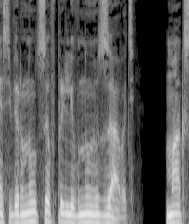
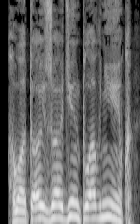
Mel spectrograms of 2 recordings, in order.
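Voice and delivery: put-on urgent boy voice; 7 semitones higher, slower than usual. Max urging Newton.

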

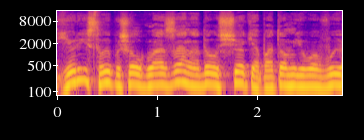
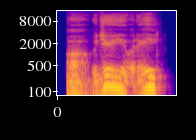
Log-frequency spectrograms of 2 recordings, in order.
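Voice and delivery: lower, slow grumbling thug; the thug with the knuckleduster grumbles it, lower and slow; grumbled; 6 semitones lower than usual. A narrator's reading. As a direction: grumble it low and sullen. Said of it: "буркнул мужик со свинчаткой".

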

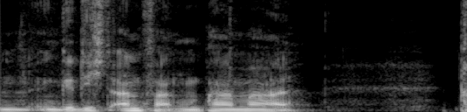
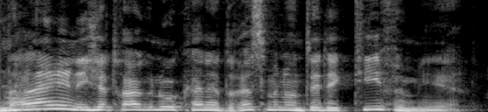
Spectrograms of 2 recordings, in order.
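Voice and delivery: much higher, fed-up outburst; husband snapping back at his wife, exasperated and much higher; 10 semitones higher than usual. Acted. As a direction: throw up your hands and shout it out. Husband snaps back in quarrel.

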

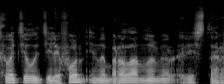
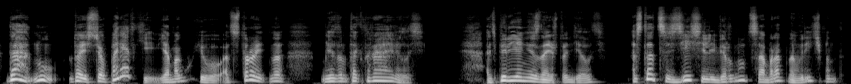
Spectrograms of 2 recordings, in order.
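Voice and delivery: high, plaintive fretting; distressed, high-pitched and unsure; upset, sniffly; 8 semitones higher, 6 dB louder than usual. A narrator's reading. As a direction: put on a brave face, then waver. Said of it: "Битси шмыгнула носом".

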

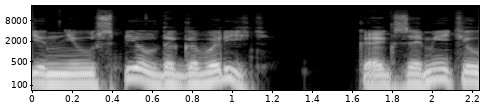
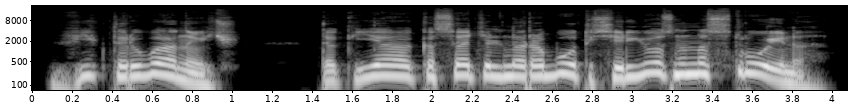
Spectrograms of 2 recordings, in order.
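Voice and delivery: put-on girl's voice, higher, insisting; earnest girl; 8 semitones higher than usual. A narrator's reading. Girl tells her boss she is serious, higher and earnest.

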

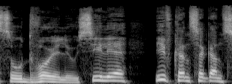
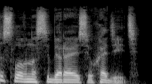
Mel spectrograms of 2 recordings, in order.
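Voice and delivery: usual speaking voice

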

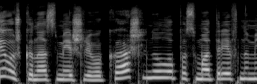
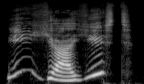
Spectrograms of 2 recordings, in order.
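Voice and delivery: small high creature voice, slow; squeaky little kitten; 6 semitones higher, slower than usual. A narrator's reading. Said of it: "раздалось над головой".

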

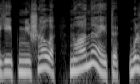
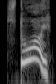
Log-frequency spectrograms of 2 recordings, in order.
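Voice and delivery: high, sudden cry to halt; cried out; 11 semitones higher than usual. A narrator's reading. Girl trying to stop her attacker, crying out high. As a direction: call out sharply with pitch leaping up. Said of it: "Я крикнула".

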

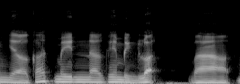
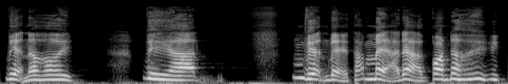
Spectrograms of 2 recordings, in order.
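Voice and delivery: mother crying out to her son's ghost, wailing; calling out wailing; 12 semitones higher than usual. A narrator's reading. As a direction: call into the night for her lost child. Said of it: "ngó qua đầu nhà mà gọi".

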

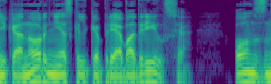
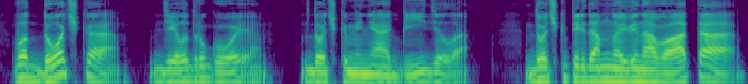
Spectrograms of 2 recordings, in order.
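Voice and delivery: feigned-kindly mistress; 6 semitones higher than usual. A narrator's reading. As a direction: croon high at the old servant, stretching the words. (притворно ласковая барыня, высоко и протяжно)

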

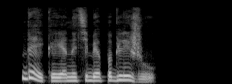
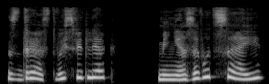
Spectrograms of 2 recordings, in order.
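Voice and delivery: put-on excited girl voice; 8 semitones higher than usual. Girl eagerly greets the firefly.

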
